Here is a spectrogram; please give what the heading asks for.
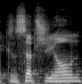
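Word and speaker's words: Concepcion: I I watched um Casey, how do you say Conception? Yeah, Conception.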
